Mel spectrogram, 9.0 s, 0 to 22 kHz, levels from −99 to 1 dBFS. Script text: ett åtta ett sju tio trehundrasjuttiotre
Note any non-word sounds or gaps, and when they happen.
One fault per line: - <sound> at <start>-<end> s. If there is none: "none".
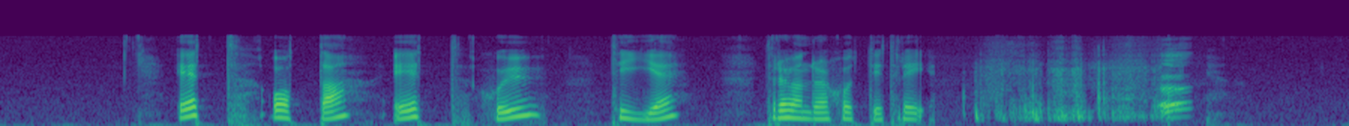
- cough at 6.4-8.0 s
